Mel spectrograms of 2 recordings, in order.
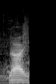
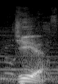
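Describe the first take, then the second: First: The name is said with the vowels a then i. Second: The name is said with the vowels i then a. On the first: "Eu falo Dai" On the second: "Ela falou que se pronuncia tipo dia"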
